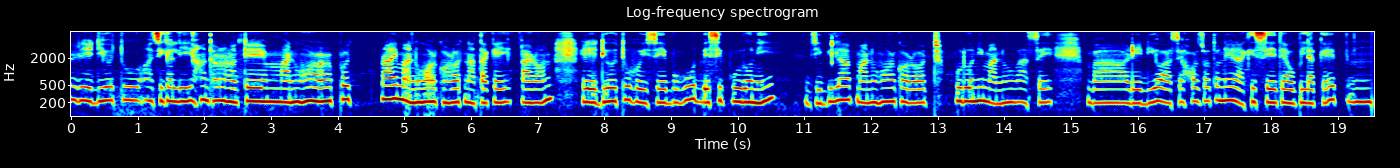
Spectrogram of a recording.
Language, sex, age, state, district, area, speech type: Assamese, female, 45-60, Assam, Nagaon, rural, spontaneous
